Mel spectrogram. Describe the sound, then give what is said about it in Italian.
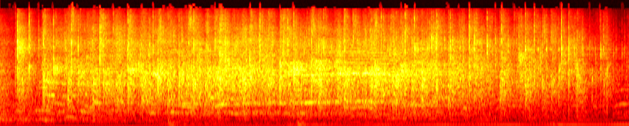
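Sustained applause from a sizable crowd, a dense wash of many hands clapping at once, loud and steady throughout before easing slightly at the end. “tantissimi auguri a tutte le, le amiche che ci sono in questo fantastico podcast, un applauso.”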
